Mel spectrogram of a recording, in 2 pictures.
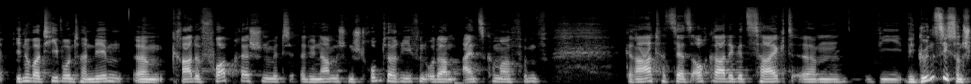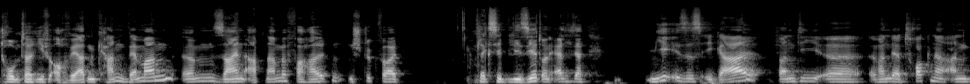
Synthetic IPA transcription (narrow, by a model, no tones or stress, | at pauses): ʔɪnovatʰiːvəʊntɐneːmənʔɛːmɡ̥ʁaːdəfoːɐpʁ̥ɛʃn̩mɪtd̥ynaːmɪʃn̩ʃtʁ̥oːmtʰaʁiːfn̩ʔo̰ːɾɐʔa̰ɪnskʰɔmafʏnf | ɡ̥ʁaːthatz̥aːjɛt͡sta̰ʊxɡ̥ʁaːɾəɡət͡saɪktʔɛːm | viːviːɡʏnstɪçz̥oːnʃtʁ̥oːmtʰaʁiːfa̰ʊxv̥eːɐdn̩kʰanvɛnmanʔɛːmzaɪnʔa̰pnaːməfɛɐɦaltn̩n̩ʃtʏkv̥aɪt | flɛksibiliziːɐtʊntʔeːɐlɪçɡ̥əzaːk̚t | miːɐʔɪstɛseɡaːlvandiːʔɛːvandeːɐtʁ̥ɔknɐʔa̰n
